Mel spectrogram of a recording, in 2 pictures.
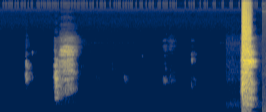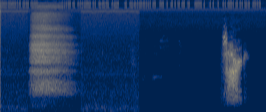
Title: Girl in front of me has sneezing fit during test! (loud)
